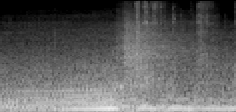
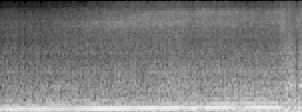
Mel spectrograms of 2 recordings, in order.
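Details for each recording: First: Mitsubishi Evo turbo engine, before blow-off valve delete: revs, then a short airy whoosh as throttle shuts; stock recirculating blow-off valve venting normally. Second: Mitsubishi Evo turbo, recorder in the engine bay, airbox and intake parts muffling sound: revs rise and fall, and each throttle shut gives a short muffled fluttering rush; compressor surge flutter from a cheap blow-off block mod.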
